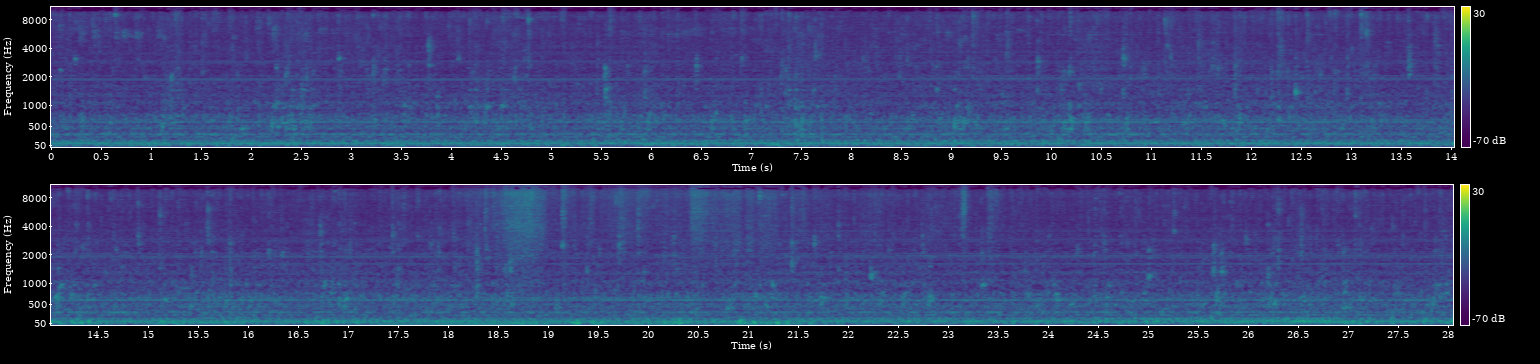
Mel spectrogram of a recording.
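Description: Aquarium water bubbling and trickling steadily from the tank's filter and air line, over a low hum, with scattered small drips. A brief louder rush comes about two-thirds of the way through.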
